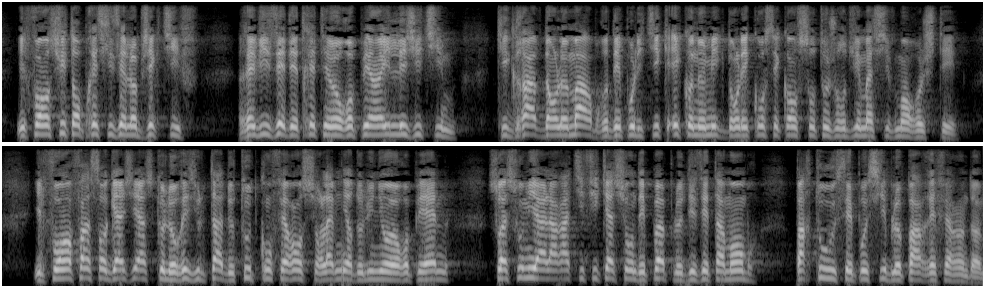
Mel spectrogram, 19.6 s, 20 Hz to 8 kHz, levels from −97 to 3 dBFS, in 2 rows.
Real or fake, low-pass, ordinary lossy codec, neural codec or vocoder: real; 7.2 kHz; none; none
